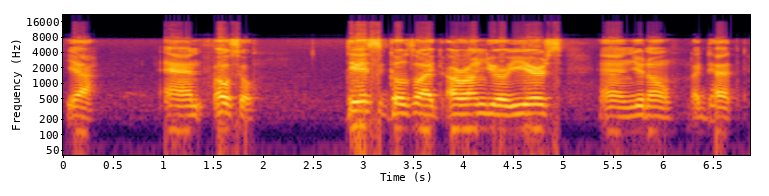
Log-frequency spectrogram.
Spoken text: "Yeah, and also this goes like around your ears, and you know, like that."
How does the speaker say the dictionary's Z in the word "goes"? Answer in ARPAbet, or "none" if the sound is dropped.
Z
